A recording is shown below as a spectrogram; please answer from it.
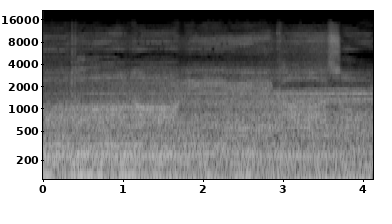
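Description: A steady, dense low rumble from an intro sound effect, with a faint whoosh near the end.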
